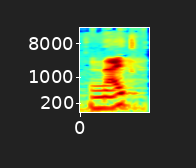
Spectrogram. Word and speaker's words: Night: Chayamalan, no sé si lo estoy pronunciando bien, Night, así se llama el vato. Night como la noche.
